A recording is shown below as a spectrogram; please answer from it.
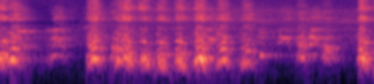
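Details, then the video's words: Dogs barking in a dense overlapping chorus, a loud burst at the start, then a long run of rapid barks and a final sharp bark at the end. "Szczekanie psów"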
